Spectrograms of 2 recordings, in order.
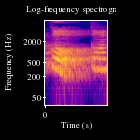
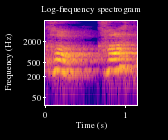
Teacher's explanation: क में उतनी हवा नहीं निकलती, मुंह से प्राण उतने नहीं निकलते हैं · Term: अल्पप्राण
